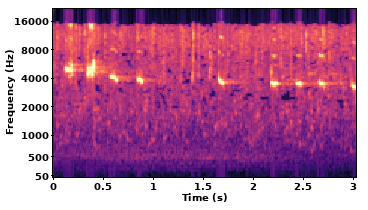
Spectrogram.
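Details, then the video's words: Olive-backed sunbird in the cililin-burst style with rapid rolls and close pauses: a sequence of thin, clear down-slurred whistles, evenly spaced about four per second with a brief gap midway, faint water behind. "Masteran KONIN FULL ISIAN Materi MEWAH Tembakan Cililin, Roll Speed & Jeda Rapat + SUARA AIR"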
